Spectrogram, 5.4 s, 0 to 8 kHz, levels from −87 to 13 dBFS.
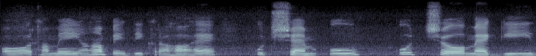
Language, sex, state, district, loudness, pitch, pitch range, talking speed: Hindi, male, Haryana, Charkhi Dadri, -18 LUFS, 205 Hz, 195-220 Hz, 135 wpm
